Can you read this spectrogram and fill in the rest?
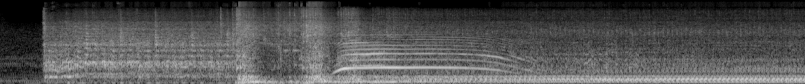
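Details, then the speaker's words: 350 small-block Chevy built 25 years ago and never started; short crank, catches almost instantly with a couple of revs, then settles into a steady, even idle. "That thing turned over one time, fired up."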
